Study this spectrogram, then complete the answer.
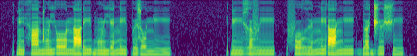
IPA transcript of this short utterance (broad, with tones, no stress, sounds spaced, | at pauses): ɗ ĩ˨ h ã˦ d ũ˧ j oː˦ n a˧ ɾ iː˦ b ũ˧ j e˧ n i˦˨ p ɨ˨ z o˨ ɲ iː˨ | ɗ iː˨ ɣ ə˧ v iː˧ | f o˨ ɣ ɨ˨ n i˧ ɾ a˨ ŋ iː˧ ɡ͡b ə˧ d͡ʒ ɨ˧ ʃ i˨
